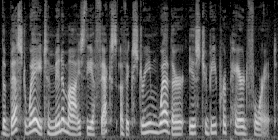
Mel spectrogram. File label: Dictation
